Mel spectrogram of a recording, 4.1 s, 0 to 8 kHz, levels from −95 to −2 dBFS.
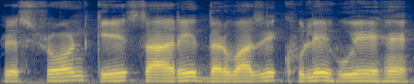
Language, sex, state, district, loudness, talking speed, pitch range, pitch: Hindi, male, Gujarat, Valsad, -16 LUFS, 100 wpm, 115-135 Hz, 120 Hz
